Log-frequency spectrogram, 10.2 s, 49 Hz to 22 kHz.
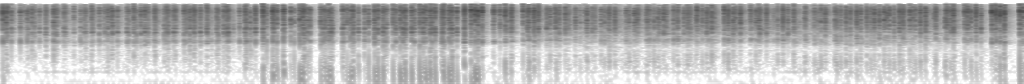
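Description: Long acrylic fingernails rapidly tap and scratch a hollow green plastic spray bottle with a white trigger nozzle, partly filled with liquid. The result is a dense, continuous stream of dry, bright clicks and scratchy rasps that die away almost instantly, with a hollow plastic tone around 1 kHz and little low end.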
